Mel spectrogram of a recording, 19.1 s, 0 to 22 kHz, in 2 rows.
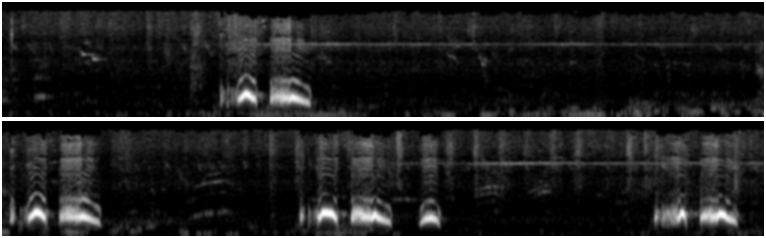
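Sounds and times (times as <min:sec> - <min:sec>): dove cooing: 0:02.6 - 0:04.4, 0:08.1 - 0:11.4, 0:13.2 - 0:15.2, 0:17.7 - 0:19.0.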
